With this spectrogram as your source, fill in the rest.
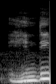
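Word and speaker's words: ہ: उर्दू में हलक से निकालने की ज़रूरत नहीं है। नॉर्मल जिस तरह हम प्रोनाउंस करते हैं हे या ह, उसी तरह बोलेंगे।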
